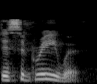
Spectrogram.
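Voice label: "disagree with", English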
